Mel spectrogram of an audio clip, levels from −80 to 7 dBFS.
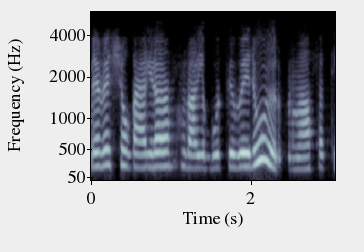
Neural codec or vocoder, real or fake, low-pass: codec, 16 kHz, 0.5 kbps, X-Codec, HuBERT features, trained on balanced general audio; fake; 5.4 kHz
